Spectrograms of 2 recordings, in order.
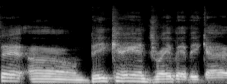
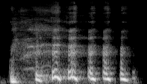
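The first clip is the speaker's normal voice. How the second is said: high, amused giggle in quick bursts; real giggle; 10 semitones higher than usual. Real, not acted. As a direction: giggle rapidly at your own joke. Host amused by caller's voice.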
